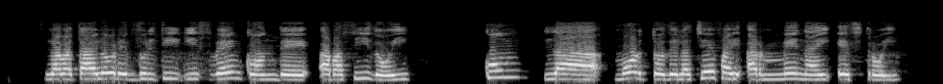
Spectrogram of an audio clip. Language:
Esperanto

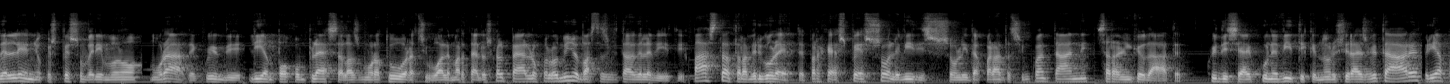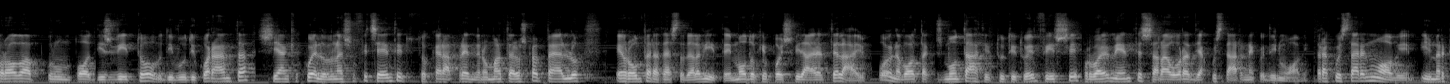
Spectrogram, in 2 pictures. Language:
Italian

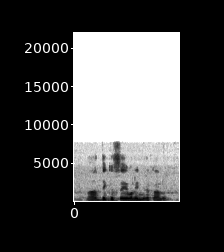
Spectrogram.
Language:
Telugu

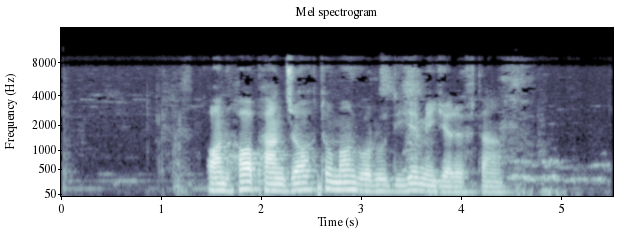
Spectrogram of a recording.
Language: Persian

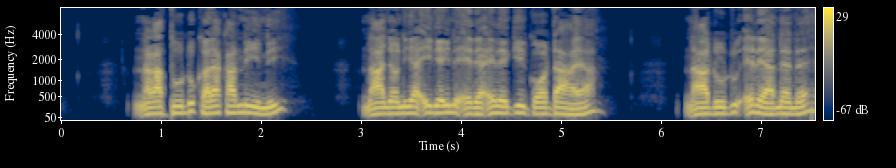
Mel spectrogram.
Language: Kikuyu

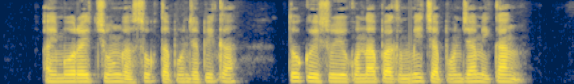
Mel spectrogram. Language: Imbabura Highland Quichua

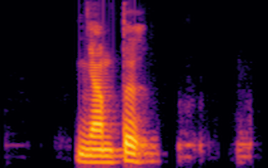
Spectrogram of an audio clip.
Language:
Nawdm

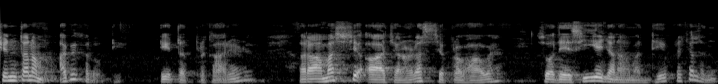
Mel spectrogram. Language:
Sanskrit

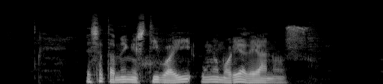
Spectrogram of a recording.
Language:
Galician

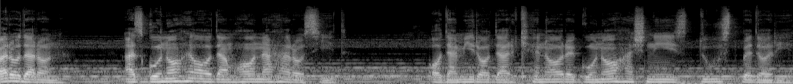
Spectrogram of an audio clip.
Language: Persian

